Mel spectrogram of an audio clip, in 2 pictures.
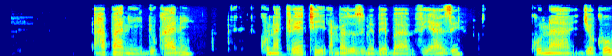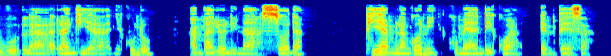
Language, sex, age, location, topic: Swahili, male, 25-35, Kisumu, finance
